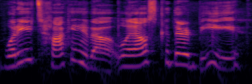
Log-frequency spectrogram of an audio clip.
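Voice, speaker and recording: A woman's voice: fairly high pitch, animated, moderate pace, fairly bright tone. A woman voicing a hot-tempered young woman who speaks bluntly and emotionally. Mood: furious. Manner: emotional, outspoken.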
